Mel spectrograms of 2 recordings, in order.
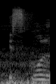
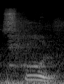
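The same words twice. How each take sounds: First: An extra i vowel comes before the s. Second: The word starts directly with the s sound. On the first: The speaker calls it wrong. "इस ऐसे बोलते हैं स्कूल, स्कूल नहीं होता" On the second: The speaker calls it right. "उसके बाद स्कूल ऐसा बोलना है"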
